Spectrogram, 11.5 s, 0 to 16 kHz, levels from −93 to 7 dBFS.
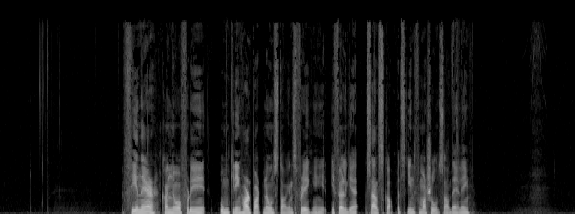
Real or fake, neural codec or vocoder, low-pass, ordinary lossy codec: real; none; 14.4 kHz; MP3, 64 kbps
